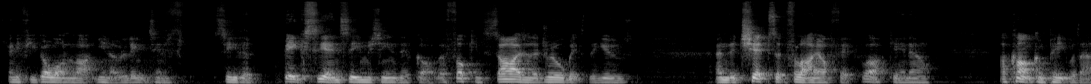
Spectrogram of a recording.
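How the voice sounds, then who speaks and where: A man speaks at a moderate pace in a fairly low, somewhat breathy voice, his intonation fairly even and his loudness swinging widely. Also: very clean recording, silent background. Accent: strong Leicester. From Leicester, England. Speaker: hobbyist maker. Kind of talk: casual vlog. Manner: casual, frequent swearing, rambling.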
